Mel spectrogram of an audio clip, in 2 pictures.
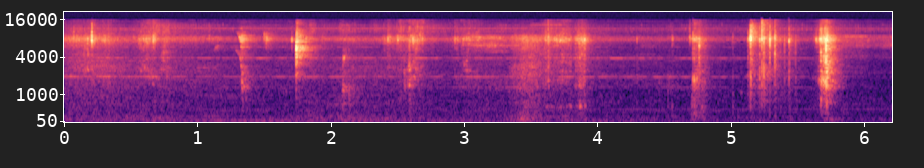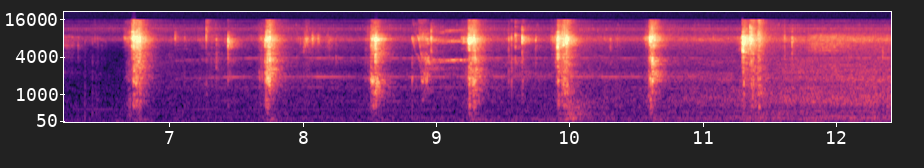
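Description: Blue slime being squeezed and worked in the hands, giving irregular sharp clicks and pops, sparse at first and coming about twice a second in the second half.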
